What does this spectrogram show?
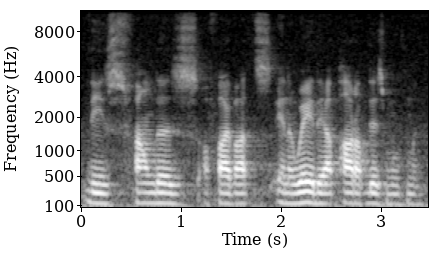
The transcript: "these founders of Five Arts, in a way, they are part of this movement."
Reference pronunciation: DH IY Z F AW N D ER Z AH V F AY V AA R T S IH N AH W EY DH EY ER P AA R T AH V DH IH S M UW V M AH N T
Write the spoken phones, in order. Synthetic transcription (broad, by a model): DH IY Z F AW N D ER Z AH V F AY V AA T S IH N AH W EY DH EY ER P AA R T AH V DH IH S M UW V M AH N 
